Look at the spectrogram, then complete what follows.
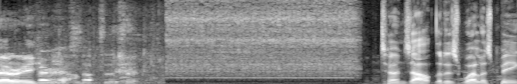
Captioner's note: tape machine whirring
